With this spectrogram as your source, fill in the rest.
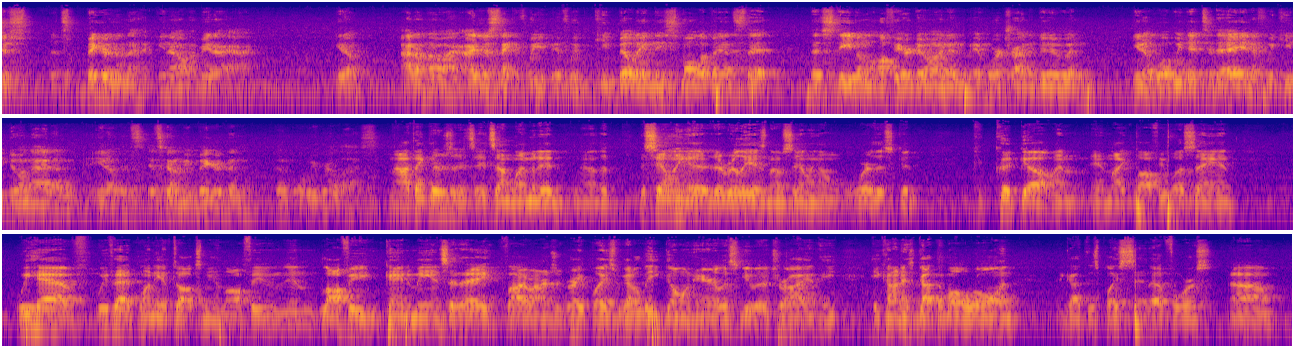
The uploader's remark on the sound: Live At 5 Iron Golf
